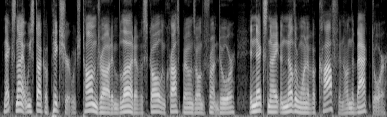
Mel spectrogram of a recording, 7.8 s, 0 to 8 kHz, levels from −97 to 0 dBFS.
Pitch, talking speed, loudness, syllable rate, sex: 130 Hz, 250 wpm, -20 LUFS, 5.6 syllables/s, male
